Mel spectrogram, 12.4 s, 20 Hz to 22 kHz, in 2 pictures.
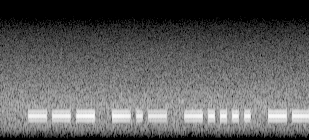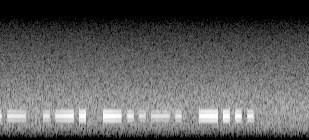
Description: Morse code, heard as a keyed tone, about 10 wpm, 710 Hz, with radio static, fading and a narrow filter. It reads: OK6OR/B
